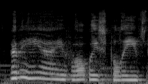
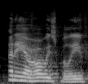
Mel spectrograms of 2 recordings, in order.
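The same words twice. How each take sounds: First: It is said in a put-on character voice. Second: It is said in a normal speaking voice.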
